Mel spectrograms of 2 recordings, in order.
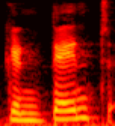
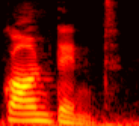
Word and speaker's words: content: a different meaning altogether for example content and content these are two different words but we interchange a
